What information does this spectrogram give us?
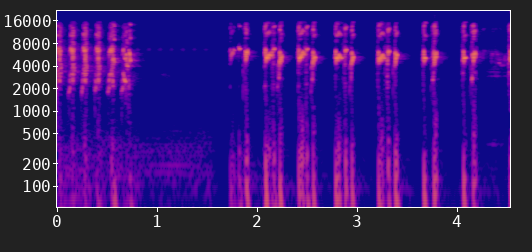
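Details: Lovebird chatter in a lure recording: a quick burst of shrill chirps, a one-second gap, then uneven clusters of sharp, buzzy double and triple chirps.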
